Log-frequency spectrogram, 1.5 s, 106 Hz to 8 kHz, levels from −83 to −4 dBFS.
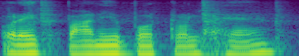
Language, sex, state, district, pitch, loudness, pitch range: Hindi, male, Arunachal Pradesh, Papum Pare, 115 Hz, -18 LUFS, 115-130 Hz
